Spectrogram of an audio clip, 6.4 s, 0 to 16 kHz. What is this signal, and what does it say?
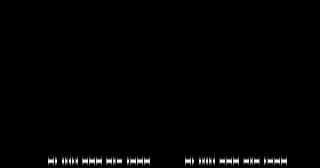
Morse code, heard as a keyed tone, about 36 wpm, 700 Hz. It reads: N5OKJ N5OKJ
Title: USA Call Signs - 5 Characters - Repeated 2x - 35wpm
